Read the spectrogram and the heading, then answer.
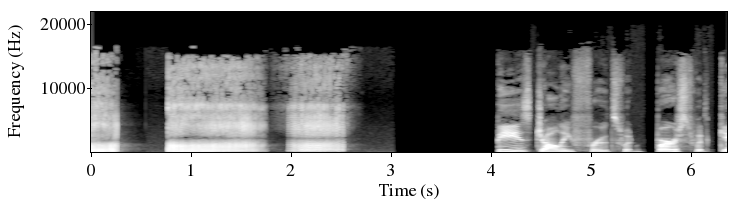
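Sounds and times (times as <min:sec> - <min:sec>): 
fart sound effect: 0:00.0 - 0:02.7
speech: 0:04.1 - 0:06.3.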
